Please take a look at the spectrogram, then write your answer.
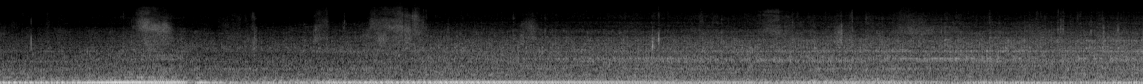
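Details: Blue Cummins diesel pickup at idle with a steady rattling slap about three times a second. The serpentine belt shredded the day after another shop replaced the power steering pump.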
